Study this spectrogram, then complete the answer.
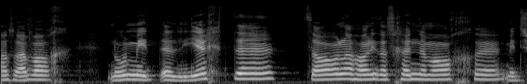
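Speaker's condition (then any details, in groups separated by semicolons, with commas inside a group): Down syndrome; trisomy 21, present from birth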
